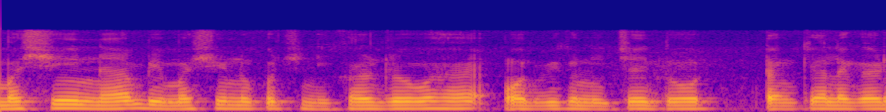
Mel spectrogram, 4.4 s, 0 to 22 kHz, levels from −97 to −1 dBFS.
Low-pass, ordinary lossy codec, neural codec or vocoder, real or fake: 7.2 kHz; none; none; real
